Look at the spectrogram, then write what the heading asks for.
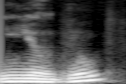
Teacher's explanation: man spricht dann eben von geschlossenen Vokalen das sind i und U und einem offenen Vokal a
